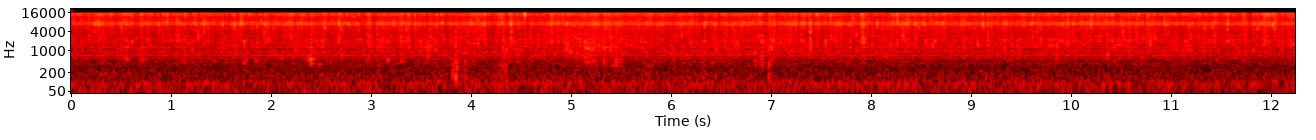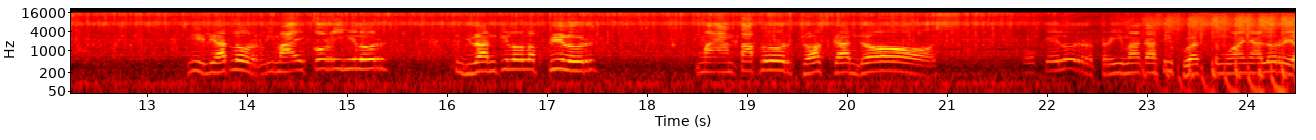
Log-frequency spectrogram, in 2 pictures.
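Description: Water trickles and splashes in a shallow stream.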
